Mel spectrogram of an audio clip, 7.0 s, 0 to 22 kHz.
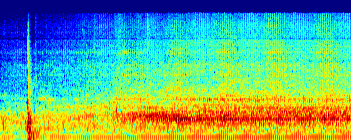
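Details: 2015 Ford Focus Mk3.5 120bhp diesel started with the bonnet open after the battery was disconnected, to reset trim values: a thump, then it catches after a couple of seconds and settles into a steady, even idle clatter with no odd knocks.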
